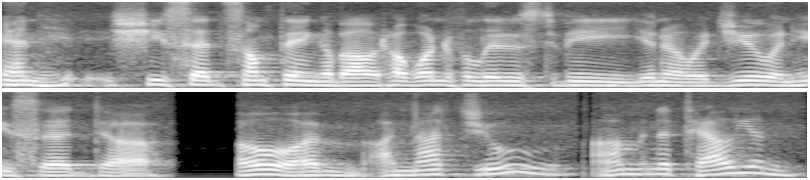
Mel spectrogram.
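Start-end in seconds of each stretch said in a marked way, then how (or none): 5.2-8.0 slow, slight, put-on Yiddish accent. Retelling a father's words to a lady on a plane: imitating a put-on Yiddish accent. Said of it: "he put his little Yiddish accent on".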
